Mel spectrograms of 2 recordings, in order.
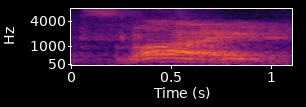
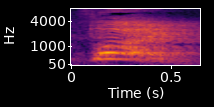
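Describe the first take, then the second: First: It is said more slowly. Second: It is said faster.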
